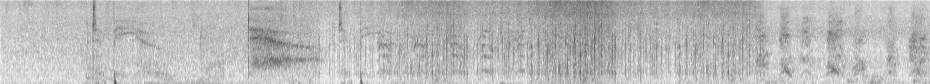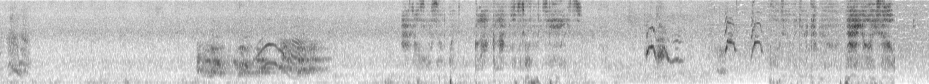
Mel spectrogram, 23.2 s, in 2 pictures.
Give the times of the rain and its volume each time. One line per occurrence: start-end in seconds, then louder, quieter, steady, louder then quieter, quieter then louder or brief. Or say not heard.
0.0-23.1 louder then quieter.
